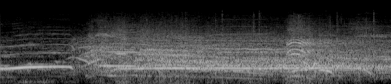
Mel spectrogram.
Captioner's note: loud cheering and whistle blowing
